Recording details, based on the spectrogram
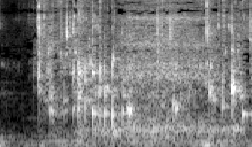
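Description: Herbs squeezed and crushed by hand in a basin of cold water for a sweet herbal bath, with close, continuous sloshing, splashing and dripping after a brief quiet start.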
